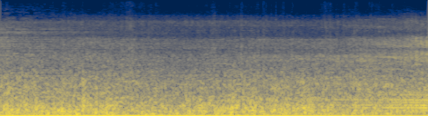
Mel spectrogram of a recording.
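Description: Motorcycle riding at a steady cruising speed: a steady low engine drone under even road and wind noise.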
